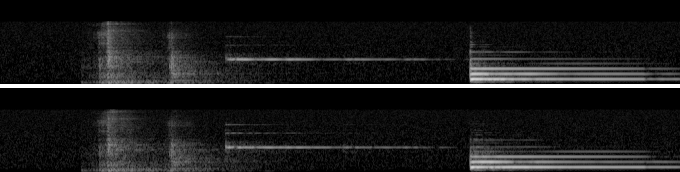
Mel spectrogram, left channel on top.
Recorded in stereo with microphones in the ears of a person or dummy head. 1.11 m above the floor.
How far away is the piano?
About 3.5 m.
